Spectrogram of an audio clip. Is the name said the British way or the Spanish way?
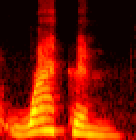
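British. The name is said with British pronunciation. The speaker calls it wrong. "British folks, it comes out whackin'"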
